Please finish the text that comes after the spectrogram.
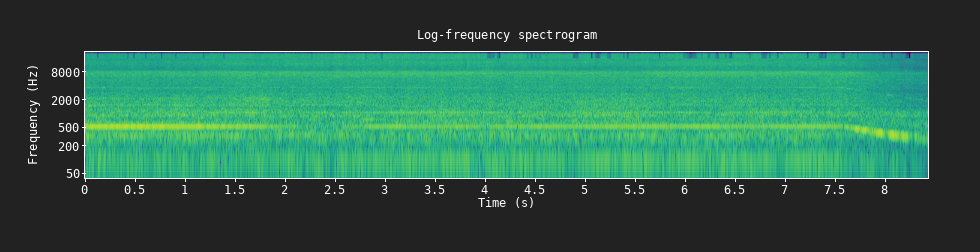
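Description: An air sprayer blows steadily on aerated concrete blocks, clearing dust from cracks and laying on primer, with a loud continuous whooshing hiss and motor whine that slides down in pitch near the end.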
